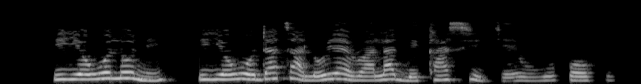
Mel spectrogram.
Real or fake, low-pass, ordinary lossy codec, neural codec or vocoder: real; 7.2 kHz; none; none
